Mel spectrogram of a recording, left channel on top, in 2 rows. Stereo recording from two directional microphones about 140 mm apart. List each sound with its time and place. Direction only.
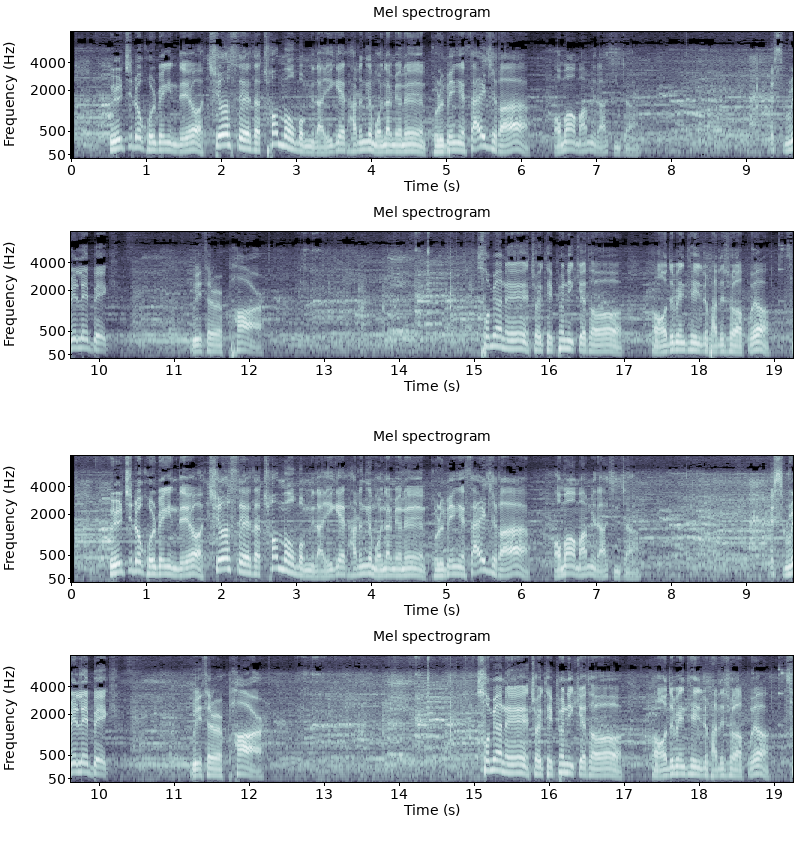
0.5 s speech: 10° left (ahead or behind)
9.3 s speech: 5° left (ahead or behind)
11.2 s speech: 10° left (ahead or behind)
15.0 s speech: 10° left (ahead or behind)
